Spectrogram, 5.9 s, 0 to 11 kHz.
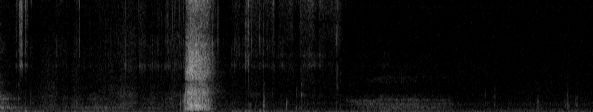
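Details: Stifled sneeze in a male having repeated sneezing fits every 30–60 minutes on a cold morning: one brief muffled burst of air held back in nose and throat, quiet room.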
